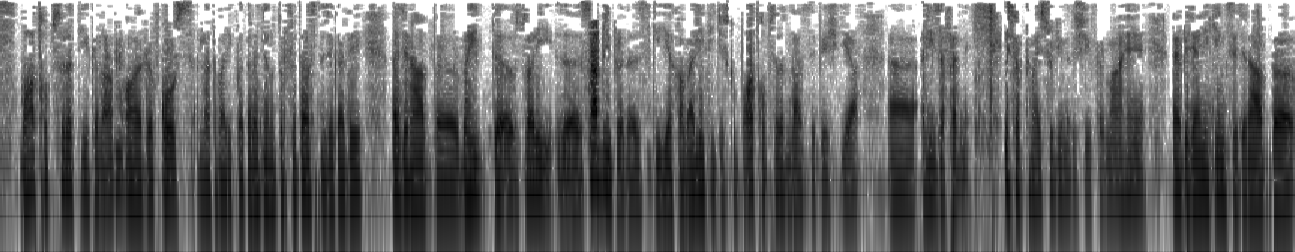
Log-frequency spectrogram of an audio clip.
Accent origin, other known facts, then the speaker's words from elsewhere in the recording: Punjab, Pakistan; actually میں پنجاب سے ہوں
